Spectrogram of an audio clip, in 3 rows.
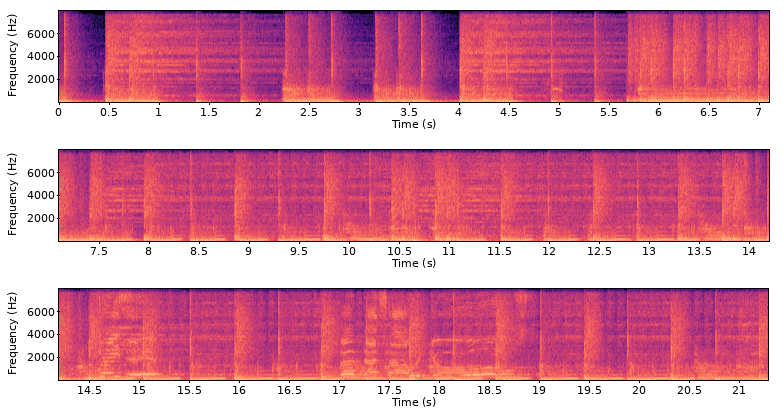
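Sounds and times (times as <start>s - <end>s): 
rock guitar backing track: 0.0s - 1.4s, 2.2s - 21.2s
person singing: 14.5s - 15.6s, 16.9s - 19.1s.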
